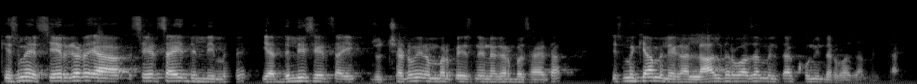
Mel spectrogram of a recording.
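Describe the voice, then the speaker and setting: Male exam-prep history lecturer, medium pitch, dictates notes didactically and restates each point with quick questions. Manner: didactic, repeats points and asks rhetorical check questions. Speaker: history teacher for exam preparation.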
